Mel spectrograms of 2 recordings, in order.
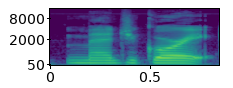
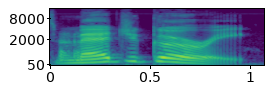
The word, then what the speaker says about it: Medjugorje: So for us, it's Medjugorje. That's yep. – That's how we pronounce it. – Yeah. – But we know that that's not how it would be pronounced locally.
